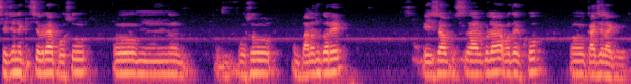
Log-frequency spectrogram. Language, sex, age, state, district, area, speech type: Bengali, male, 60+, West Bengal, Uttar Dinajpur, urban, spontaneous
